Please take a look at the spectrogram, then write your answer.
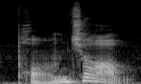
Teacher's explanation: The tones are Palm job Rising falling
